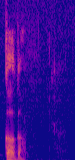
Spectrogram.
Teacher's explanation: क ग बोलने से हमारे मुंह से कम हवा निकलती है, इसे ही अल्प प्राण कहा जाता है।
